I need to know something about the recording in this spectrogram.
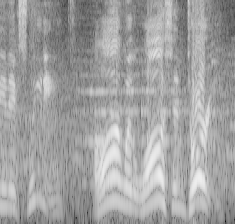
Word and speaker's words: Dory: to mention that Dory, I was calling her Door, and Coach Mandarino so kindly told me that I was mispronouncing her name.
